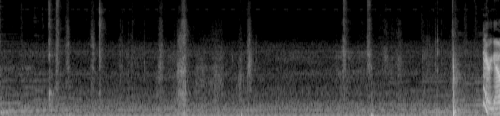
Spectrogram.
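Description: Chef's knife being forced down through a hard butternut squash on a plastic cutting board: scattered crunches and knocks, a few seconds apart.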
